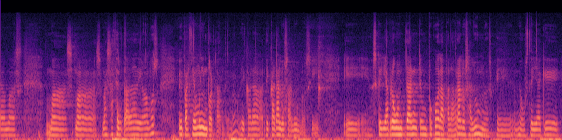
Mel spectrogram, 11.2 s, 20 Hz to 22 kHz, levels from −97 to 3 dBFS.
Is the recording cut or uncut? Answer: cut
